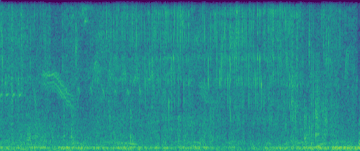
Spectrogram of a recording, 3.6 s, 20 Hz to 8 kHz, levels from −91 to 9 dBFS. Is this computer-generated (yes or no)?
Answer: no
